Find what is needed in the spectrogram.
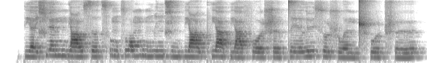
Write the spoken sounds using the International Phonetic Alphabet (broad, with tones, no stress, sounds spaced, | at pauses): p j ɛ˨˩ ɕ ɥ ɛ˦ n n̪ j ɑ˨˦ ʊ̯ s ɹ̩˨˦ t͡sʰ ʊ˥˨ ŋ s w ɔ˦ m u˥˨ m i˦ n ɕ i˨ n p j ɑ˦ ʊ̯ pʰ j ä˥˨ p j ä˨˦ f o˨˦ ʊ̯ ʂ ɻ̩˨˩ t̪ e˨˦ ɪ̯ l y˦ s u˨˦ ʂ w ə˨˩ n ʈ͡ʂʰ u˨˦ ʈ͡ʂʰ ɻ̩˨˦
